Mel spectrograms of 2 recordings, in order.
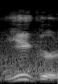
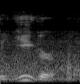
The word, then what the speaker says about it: Uyghur: Xinjiang and a region in western China home to beleaguered Uyghur Muslim people. Uyghur, that's how it says it's pronounced, Uyghur.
